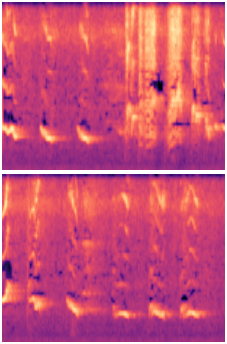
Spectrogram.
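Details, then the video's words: Greater green leafbird in lively full song, used as a lure to set other birds singing: clear whistled notes that slide downward, about two per second, broken by a burst of harsh, sharp chattering in the middle. "sura burung cucak ijo gacor cocok untuk pancingan"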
